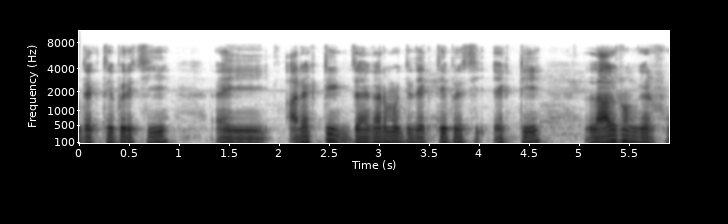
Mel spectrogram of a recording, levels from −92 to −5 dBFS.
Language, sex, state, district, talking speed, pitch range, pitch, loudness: Bengali, male, Assam, Hailakandi, 120 wpm, 95-110 Hz, 105 Hz, -21 LUFS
